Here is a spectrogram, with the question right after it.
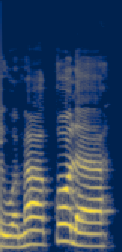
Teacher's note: اور قلا، قاف کو موٹا، اکثر لوگ مسٹیک کرتے ہیں، اس کو کلا پڑھتے ہیں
